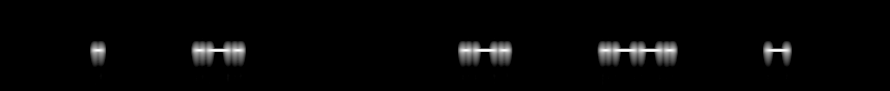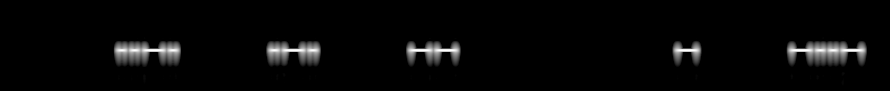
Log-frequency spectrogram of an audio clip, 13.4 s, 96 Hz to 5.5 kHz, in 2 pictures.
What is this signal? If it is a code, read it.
Morse code, heard as a keyed tone, about 25 wpm, spaced as for 10 wpm, 590 Hz. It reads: ER RPT FRM TX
